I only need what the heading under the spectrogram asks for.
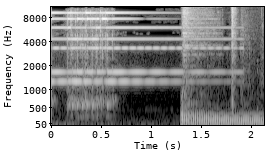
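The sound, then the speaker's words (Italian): A telephone suddenly starts ringing loudly partway through, after a quieter stretch of steady tones. The bell's rapid, rattling trill continues without a break to the end. “E invece, ecco che improvvisamente squilla il telefono.”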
